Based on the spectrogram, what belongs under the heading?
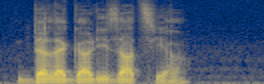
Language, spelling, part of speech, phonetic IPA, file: Polish, delegalizacja, noun, [ˌdɛlɛɡalʲiˈzat͡sʲja], Pl-delegalizacja.ogg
